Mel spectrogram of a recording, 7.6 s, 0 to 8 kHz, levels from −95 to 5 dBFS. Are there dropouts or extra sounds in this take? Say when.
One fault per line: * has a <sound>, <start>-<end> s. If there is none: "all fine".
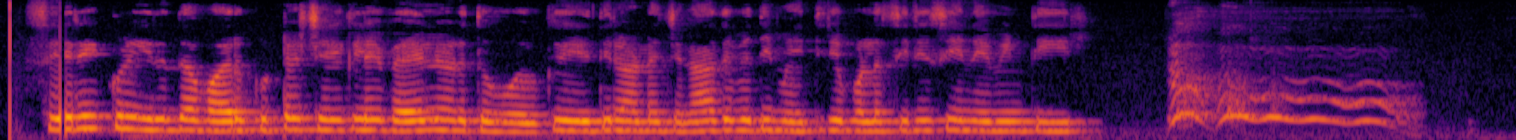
* has a bark, 5.8-7.1 s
